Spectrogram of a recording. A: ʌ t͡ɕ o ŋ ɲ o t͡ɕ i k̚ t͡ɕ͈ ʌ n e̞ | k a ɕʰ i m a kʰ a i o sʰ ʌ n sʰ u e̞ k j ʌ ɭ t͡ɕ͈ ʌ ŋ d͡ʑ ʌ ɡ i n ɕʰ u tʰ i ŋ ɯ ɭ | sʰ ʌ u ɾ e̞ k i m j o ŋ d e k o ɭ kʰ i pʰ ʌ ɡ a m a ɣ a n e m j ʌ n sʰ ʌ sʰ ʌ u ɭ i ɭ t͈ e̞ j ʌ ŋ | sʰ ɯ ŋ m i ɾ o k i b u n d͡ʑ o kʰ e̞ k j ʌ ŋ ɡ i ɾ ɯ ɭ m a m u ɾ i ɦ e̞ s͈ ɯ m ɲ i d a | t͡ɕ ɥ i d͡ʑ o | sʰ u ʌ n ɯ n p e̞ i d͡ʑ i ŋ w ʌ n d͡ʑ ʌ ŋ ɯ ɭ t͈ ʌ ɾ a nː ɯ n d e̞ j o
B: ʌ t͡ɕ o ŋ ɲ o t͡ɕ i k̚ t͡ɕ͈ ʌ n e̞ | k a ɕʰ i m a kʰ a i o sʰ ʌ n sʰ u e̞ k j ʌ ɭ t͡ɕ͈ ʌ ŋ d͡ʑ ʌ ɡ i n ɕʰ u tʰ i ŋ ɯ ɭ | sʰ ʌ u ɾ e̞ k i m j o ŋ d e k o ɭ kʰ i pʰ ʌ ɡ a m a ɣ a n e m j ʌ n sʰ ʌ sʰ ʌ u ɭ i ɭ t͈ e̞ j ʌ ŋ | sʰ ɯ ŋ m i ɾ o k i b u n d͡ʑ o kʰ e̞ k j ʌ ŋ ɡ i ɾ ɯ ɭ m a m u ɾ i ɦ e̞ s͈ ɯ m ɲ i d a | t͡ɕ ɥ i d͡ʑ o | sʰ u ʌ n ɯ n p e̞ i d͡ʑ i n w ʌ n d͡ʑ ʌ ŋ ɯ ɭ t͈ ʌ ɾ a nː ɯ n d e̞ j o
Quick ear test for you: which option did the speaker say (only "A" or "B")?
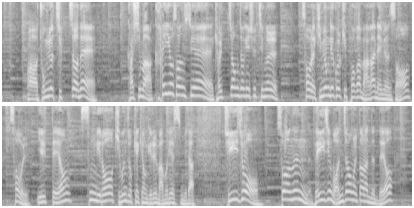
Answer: A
